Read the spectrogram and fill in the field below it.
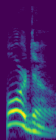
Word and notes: ordo: British English

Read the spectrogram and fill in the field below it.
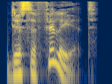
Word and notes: disaffiliate: British English

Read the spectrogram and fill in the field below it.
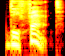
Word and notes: defat: British English

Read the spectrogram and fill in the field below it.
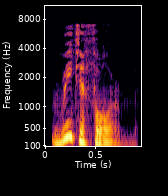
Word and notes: retiform: British English

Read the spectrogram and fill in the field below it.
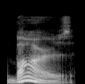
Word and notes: bars: British English

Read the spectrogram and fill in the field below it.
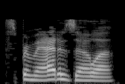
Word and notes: spermatozoa: British English

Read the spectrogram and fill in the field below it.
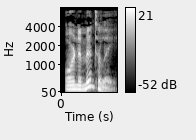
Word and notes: ornamentally: British English

